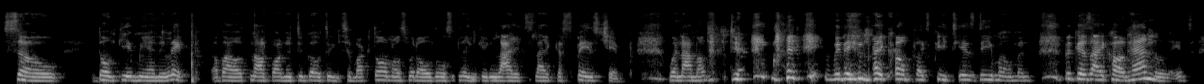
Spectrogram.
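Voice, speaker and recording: A woman's voice: lowish voice, breathy edge. A woman whose first language is Swedish, speaking English with a Swedish accent, talking frankly and emphatically as a panel guest over a video call. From Sweden. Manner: frank and emphatic, swears, laughs through hard topics. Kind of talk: candid conversational talk.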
